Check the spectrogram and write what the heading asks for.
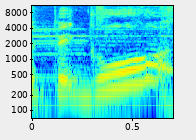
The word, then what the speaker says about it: Pegau: toutes les langues donc on prononce Pego ou pego en provençal mais c'est un nom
